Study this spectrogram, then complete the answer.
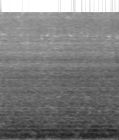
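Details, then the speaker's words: Goodman gas furnace after clearing a clogged inducer port: the main blower motor has come on, giving a low, steady rumble and hum with no surging or clatter as it distributes heat. Normal operation. "So, now our big motor turned on. Uh now it's sucking out the heat and distributing it through the house."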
